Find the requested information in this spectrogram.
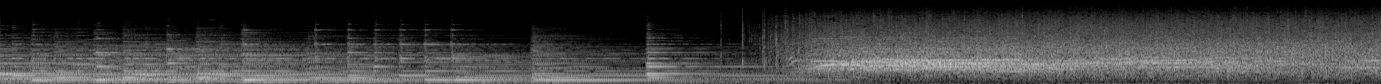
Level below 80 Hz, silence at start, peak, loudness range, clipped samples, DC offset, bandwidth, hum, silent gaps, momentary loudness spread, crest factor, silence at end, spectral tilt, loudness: -52 dBFS; 0 s; -6 dBFS; 7 LU; under 0.1%; under 0.1%; 16 kHz; none; none; 11 LU; 18 dB; 0 s; -4.5 dB/octave; -24 LUFS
